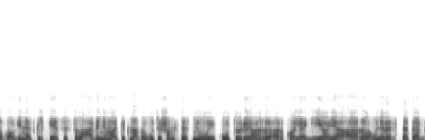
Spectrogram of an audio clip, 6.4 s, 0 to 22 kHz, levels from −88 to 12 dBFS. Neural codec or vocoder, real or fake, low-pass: none; real; 7.2 kHz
